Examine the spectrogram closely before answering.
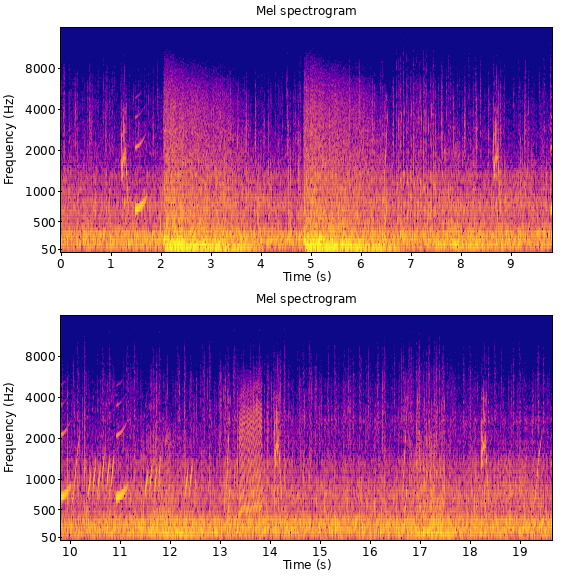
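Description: Cheerful video game music plays steadily.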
